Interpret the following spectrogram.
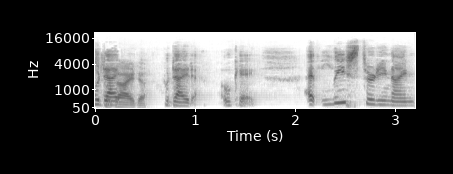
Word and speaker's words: Hodeidah: It's pronounced Hodeidah.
